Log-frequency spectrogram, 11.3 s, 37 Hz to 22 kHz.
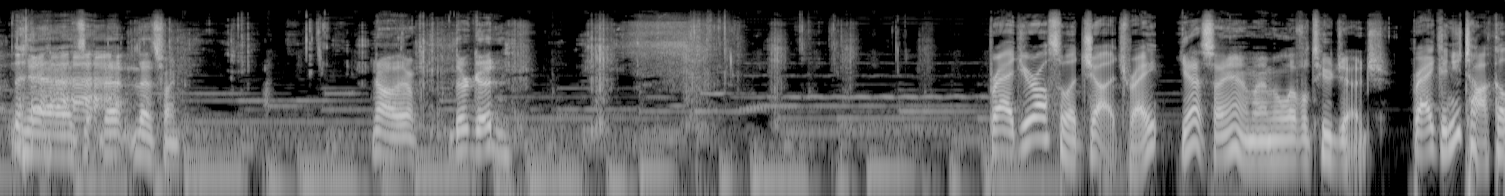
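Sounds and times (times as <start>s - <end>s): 
laughter: 0.0s - 1.2s
speech: 0.1s - 1.5s, 2.8s - 4.0s, 7.4s - 11.2s
crisp snack being chewed: 1.7s - 7.1s.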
